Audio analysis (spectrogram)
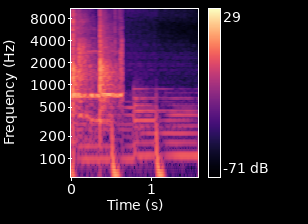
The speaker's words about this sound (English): Succinct, well said, and a star is born. Everybody give a round of applause to Brian Derrick!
